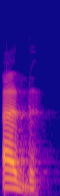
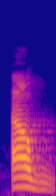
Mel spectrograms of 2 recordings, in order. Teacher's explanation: دال زبان کی نوک سے ادا ہوتا ہے جبکہ ضاد پچھلے کناروں سے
